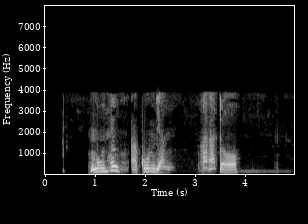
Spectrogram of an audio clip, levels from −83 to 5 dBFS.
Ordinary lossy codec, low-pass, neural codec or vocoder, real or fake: AAC, 16 kbps; 7.2 kHz; none; real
